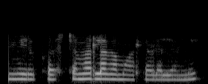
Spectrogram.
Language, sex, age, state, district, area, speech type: Telugu, female, 18-30, Telangana, Mancherial, rural, conversation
